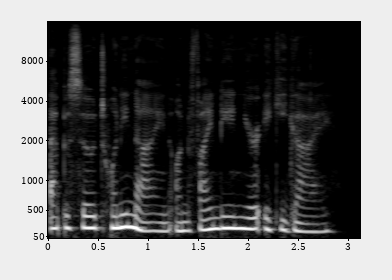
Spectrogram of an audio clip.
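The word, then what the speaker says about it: ikigai: 29 on finding your icky guy this is a japanese word that is spelled i-k-i-g-a-i not i-c-k-y-g-u-y if you have a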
